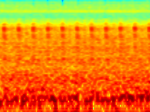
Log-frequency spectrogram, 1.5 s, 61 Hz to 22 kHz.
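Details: F-150 with 180,000 miles, idle: sharp even knock about seven times a second; replacement engine recommended; engine knock at idle.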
